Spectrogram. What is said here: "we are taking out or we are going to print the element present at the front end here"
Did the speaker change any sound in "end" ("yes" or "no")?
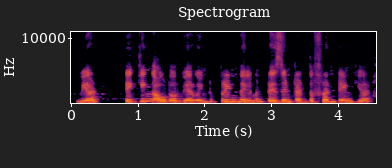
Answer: no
